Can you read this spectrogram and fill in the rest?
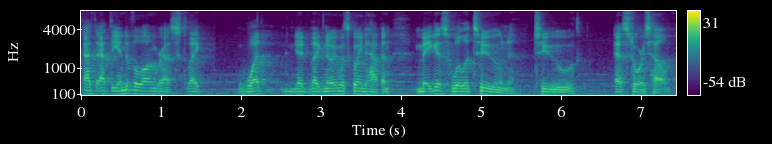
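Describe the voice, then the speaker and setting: A man's voice: low-pitched, fairly even intonation, normal speed, fairly bright tone. A young man playing a tabletop game, talking hesitantly. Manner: hesitant, laughing. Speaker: player. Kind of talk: casual game chat. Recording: echoey room with crowd noise.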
